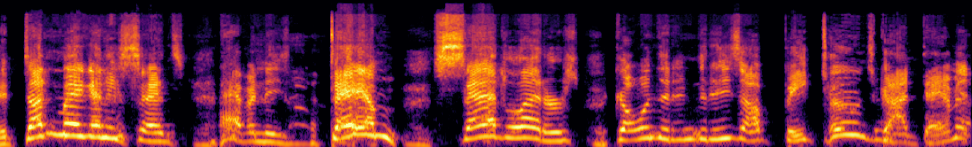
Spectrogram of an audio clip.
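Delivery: mock furious rant, high, voice swinging wildly. Retelling an outtake where Casey Kasem loses it: imitating Casey Kasem losing it. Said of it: "he just loses it".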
